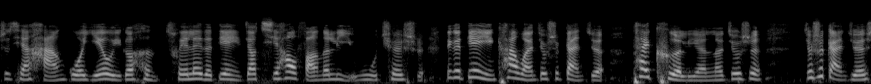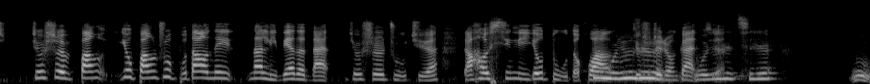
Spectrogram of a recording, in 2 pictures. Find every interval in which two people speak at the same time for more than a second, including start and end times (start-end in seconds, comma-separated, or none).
14.6-15.9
